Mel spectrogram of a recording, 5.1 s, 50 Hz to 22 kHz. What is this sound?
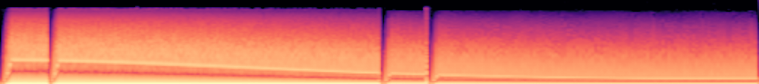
basslow horror 95
A low bass beat for a hip-hop song
hard, techno, house, bpm, bass, low, trance, rumble, 95, vibe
